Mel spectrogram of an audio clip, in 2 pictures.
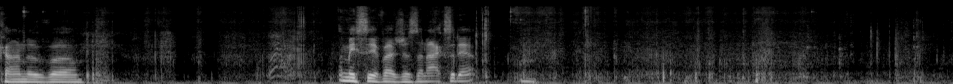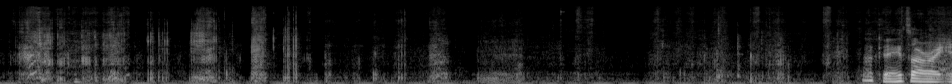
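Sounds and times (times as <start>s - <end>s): fabric backpack rustling and scraping: 0.7s - 3.4s, 4.9s - 19.0s
zipper being worked: 0.8s - 3.3s, 9.6s - 18.2s, 18.8s - 19.0s.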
